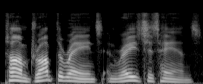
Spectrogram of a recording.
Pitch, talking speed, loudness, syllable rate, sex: 145 Hz, 235 wpm, -19 LUFS, 5.2 syllables/s, male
